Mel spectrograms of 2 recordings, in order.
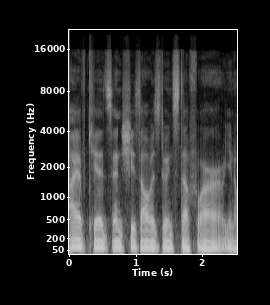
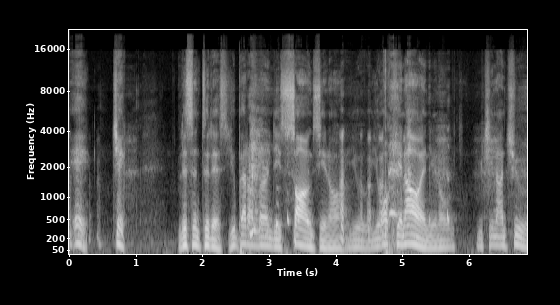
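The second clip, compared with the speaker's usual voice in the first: coaxing like an encouraging aunt; 4 semitones higher, 4 dB louder than usual. Retelling what an aunt would say when giving tapes: imitating Auntie Dot. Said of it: "was that a good impersonation of her?".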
